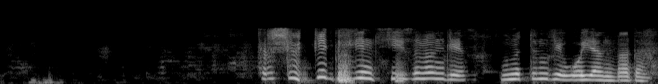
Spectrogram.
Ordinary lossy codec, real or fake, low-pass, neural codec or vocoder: none; fake; 5.4 kHz; codec, 16 kHz in and 24 kHz out, 0.6 kbps, FireRedTTS-2 codec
